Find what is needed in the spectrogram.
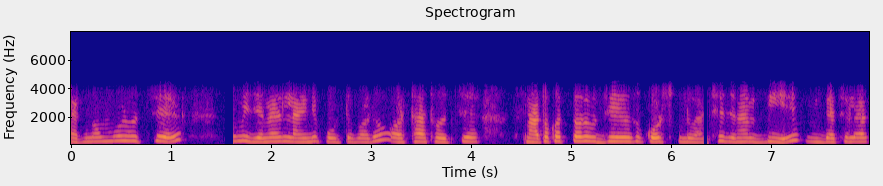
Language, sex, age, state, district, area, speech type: Bengali, female, 30-45, West Bengal, Hooghly, urban, conversation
